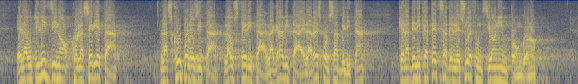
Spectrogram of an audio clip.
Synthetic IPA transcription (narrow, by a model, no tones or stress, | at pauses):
elaut̪ilid̪zːinokonlaseɾjet̪a | laskɾupolozit̪a̰lawst̪eɾit̪alaɡɾavit̪aelaresponsabilit̪a | k̟ːelad̪elikat̪et̪sːad̪elːesuːefunt̪sjoːniːmpoŋɡono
